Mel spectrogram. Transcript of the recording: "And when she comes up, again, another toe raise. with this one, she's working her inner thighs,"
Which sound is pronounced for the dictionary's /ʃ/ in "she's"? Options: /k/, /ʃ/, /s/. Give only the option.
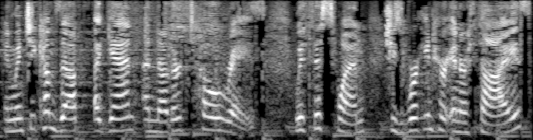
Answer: /ʃ/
